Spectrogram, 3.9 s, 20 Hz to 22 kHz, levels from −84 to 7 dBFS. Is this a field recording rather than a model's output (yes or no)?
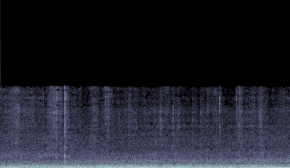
yes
